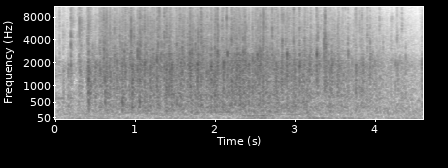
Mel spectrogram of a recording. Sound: audience applauds

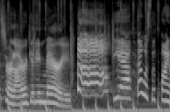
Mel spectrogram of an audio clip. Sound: shrieking

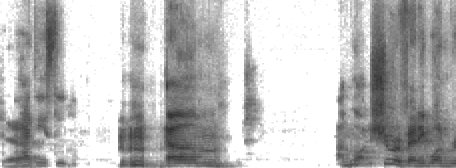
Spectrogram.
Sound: clears throat

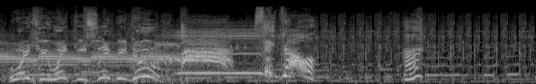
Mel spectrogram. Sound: screaming

